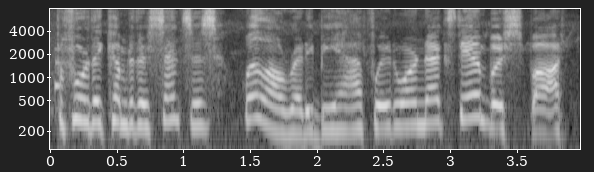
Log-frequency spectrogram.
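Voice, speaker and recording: A man's voice: extremely high pitch, fairly quick, a bit bright, slight background noise. An actor playing a boastful, boisterous young male gang leader, brash and theatrical, in an English video game dub. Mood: scheming, excited. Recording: music behind the voice.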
